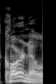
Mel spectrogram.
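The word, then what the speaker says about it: colonel: col like how do you pronounce that one pronounced car it's with an l oh my God this is so much it's Coral right but they they it's written like with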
